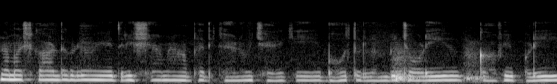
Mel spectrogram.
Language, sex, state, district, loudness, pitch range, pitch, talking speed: Garhwali, female, Uttarakhand, Tehri Garhwal, -18 LUFS, 185-200 Hz, 195 Hz, 160 wpm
